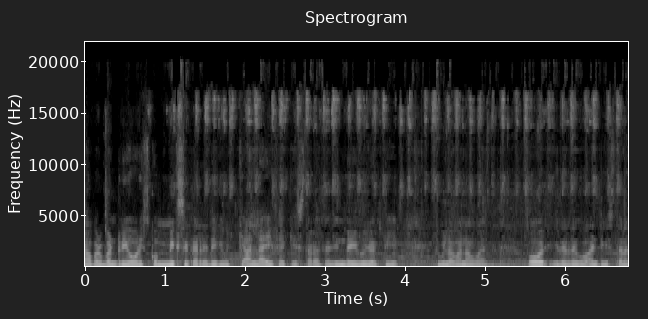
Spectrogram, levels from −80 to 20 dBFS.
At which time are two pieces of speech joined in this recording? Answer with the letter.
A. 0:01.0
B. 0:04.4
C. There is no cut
B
